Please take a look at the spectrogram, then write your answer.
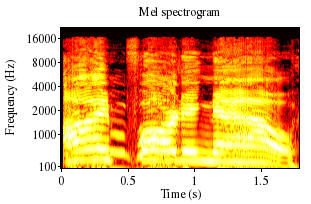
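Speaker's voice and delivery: high-pitched, loud, slow yelling. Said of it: "while yelling".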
